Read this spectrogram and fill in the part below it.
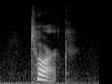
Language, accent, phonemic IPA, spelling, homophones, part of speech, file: English, US, /tɔɹk/, torque, torq / torc, noun / verb, En-us-torque.ogg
